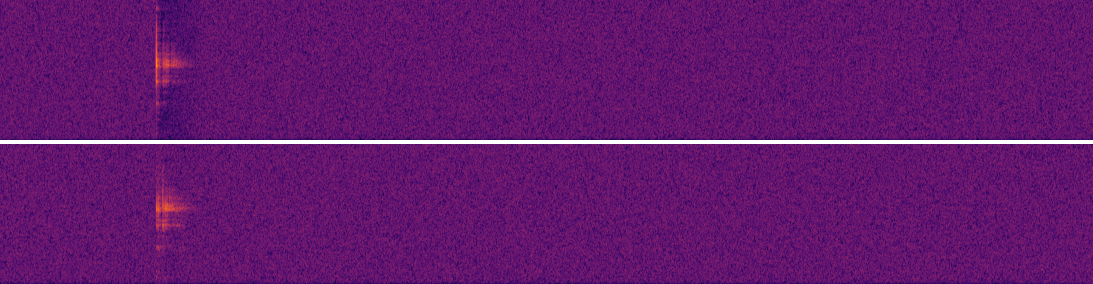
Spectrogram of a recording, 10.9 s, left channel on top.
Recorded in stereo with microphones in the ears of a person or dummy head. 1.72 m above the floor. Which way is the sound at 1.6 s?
60° left (ahead or behind).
